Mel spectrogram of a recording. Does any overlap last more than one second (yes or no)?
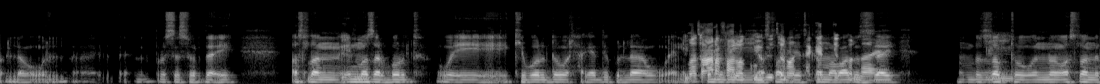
yes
